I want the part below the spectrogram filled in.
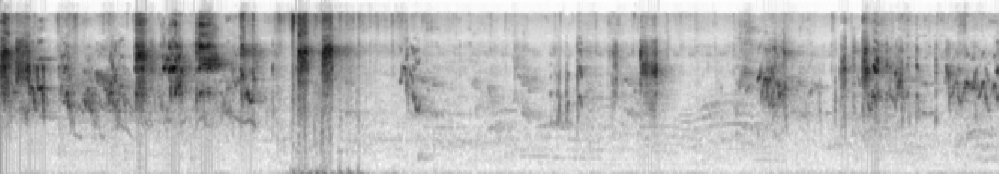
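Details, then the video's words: Several budgerigars chatter in bursts of fast twittering and harsh squawks, with a loud scratchy noise near two seconds and a short quieter pause midway before the warbling resumes. "Budgies Sounds for Lonely Happy singing"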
